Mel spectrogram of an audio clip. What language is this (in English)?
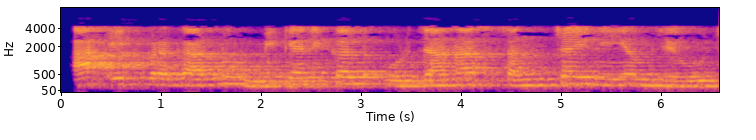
Gujarati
